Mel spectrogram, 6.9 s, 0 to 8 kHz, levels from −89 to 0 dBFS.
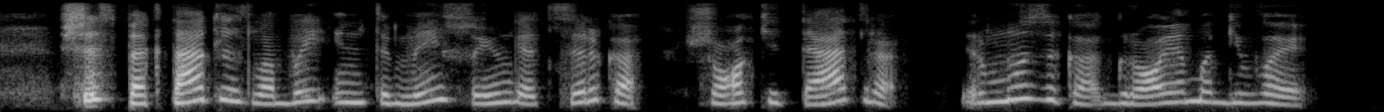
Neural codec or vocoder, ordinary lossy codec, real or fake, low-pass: codec, 16 kHz, 6 kbps, DAC; AAC, 32 kbps; fake; 7.2 kHz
